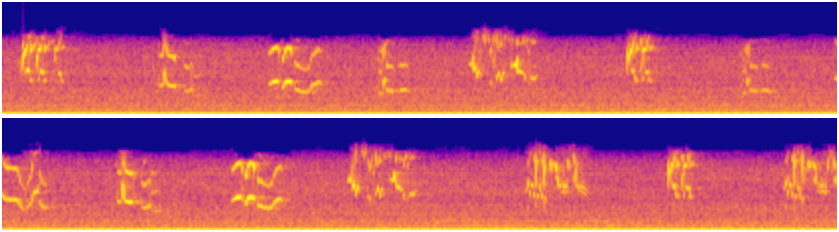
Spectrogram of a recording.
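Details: Robin singing at dawn: a run of short, high, sharply swept chirps and trills, about four notes per second in loose phrases, over a steady low electrical hum.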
